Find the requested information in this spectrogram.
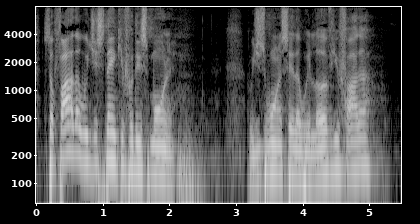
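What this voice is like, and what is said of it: Mixed British-African accent with twang. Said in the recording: “It doesn't sound southern, does it? ... it's kind of British, and then every now and then there's a twang that creeps in there. And then there's this African thing.”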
